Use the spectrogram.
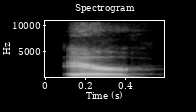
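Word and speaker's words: heir: Air. Oh, that's right. It's like hair. The H is silent.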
